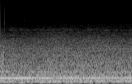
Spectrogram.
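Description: Jet airliner taking off at Los Angeles International Airport on a full-length runway 25 Right, a loud, steady broadband roar with a constant tonal whine, heard close and unbroken with no voices.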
